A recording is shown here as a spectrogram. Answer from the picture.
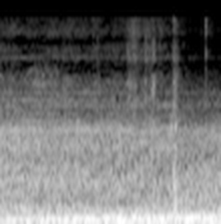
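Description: Steady low rumble of road traffic with a constant low hum underneath.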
